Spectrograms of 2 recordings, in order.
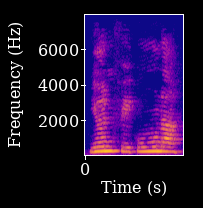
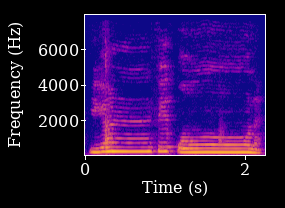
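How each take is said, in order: First: The word ends with a short vowel after n. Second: The word ends on the n consonant. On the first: The reciter keeps reading without stopping. "यहां ना है" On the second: The reciter stops at the end of the verse. "नून का जबर खत्म करके उसको साकिन कर देंगे"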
